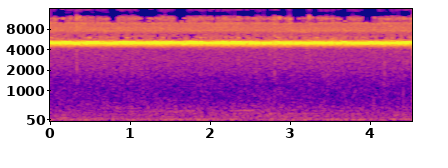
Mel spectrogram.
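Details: Bell crickets, mixed with campfire sounds, give a steady, high, ringing trill that holds on one pitch without a break, over soft low rumble and faint crackles.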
